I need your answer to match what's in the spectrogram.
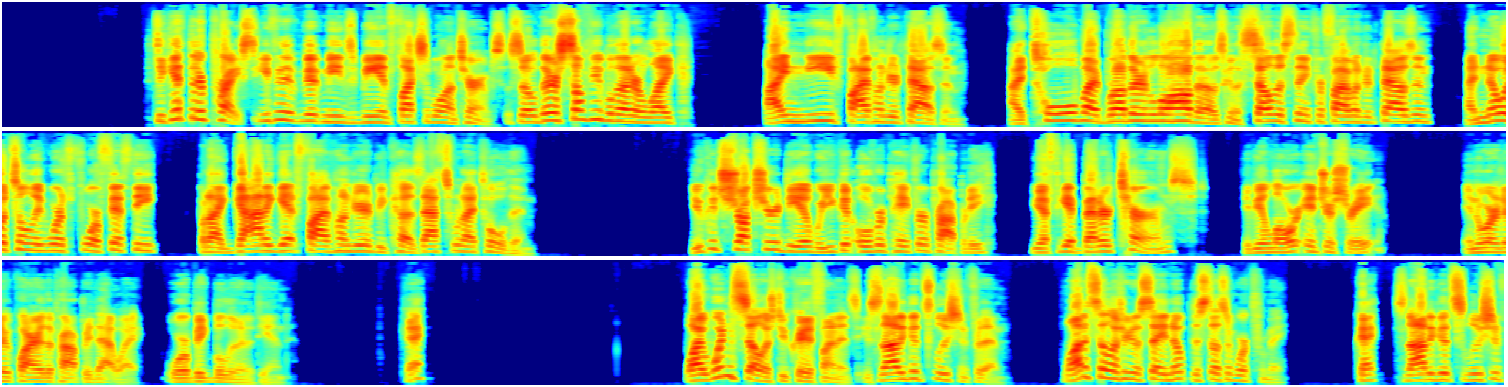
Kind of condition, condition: setting, live audience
